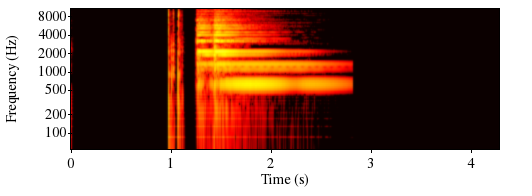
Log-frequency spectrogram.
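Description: Subscribe-button animation sound effect: a quick double mouse click about a second in, then a bright bell ding that rings for about a second and a half and cuts off sharply.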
